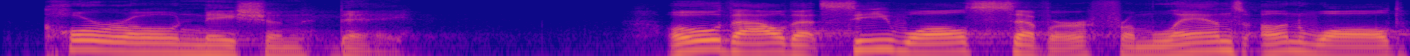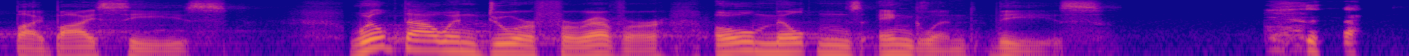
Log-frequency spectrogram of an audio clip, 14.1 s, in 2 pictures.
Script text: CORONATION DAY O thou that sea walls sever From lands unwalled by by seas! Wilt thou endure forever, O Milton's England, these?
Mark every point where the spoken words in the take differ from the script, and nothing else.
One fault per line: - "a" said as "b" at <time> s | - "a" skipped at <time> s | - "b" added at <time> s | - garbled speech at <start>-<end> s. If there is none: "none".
none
